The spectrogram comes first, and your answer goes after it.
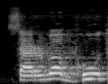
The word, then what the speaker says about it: సర్వభూత: సర్వభూత మహాప్రాణ భకారం.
